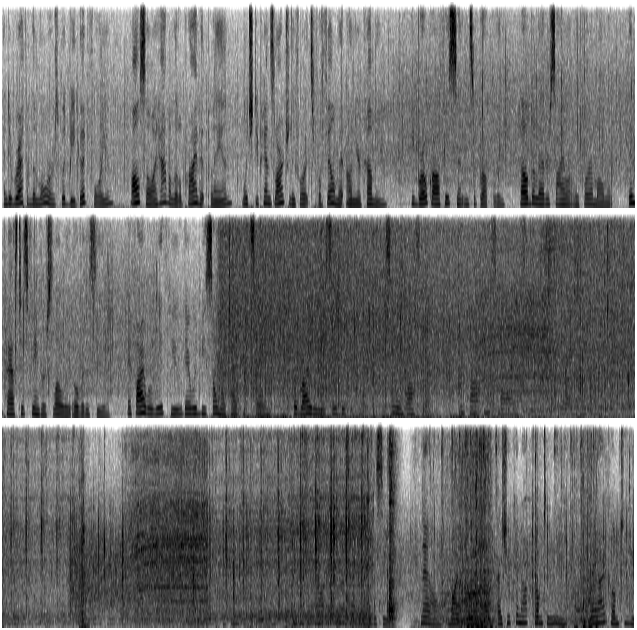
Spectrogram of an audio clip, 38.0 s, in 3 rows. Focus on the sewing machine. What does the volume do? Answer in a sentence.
The volume of the sewing machine goes up.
